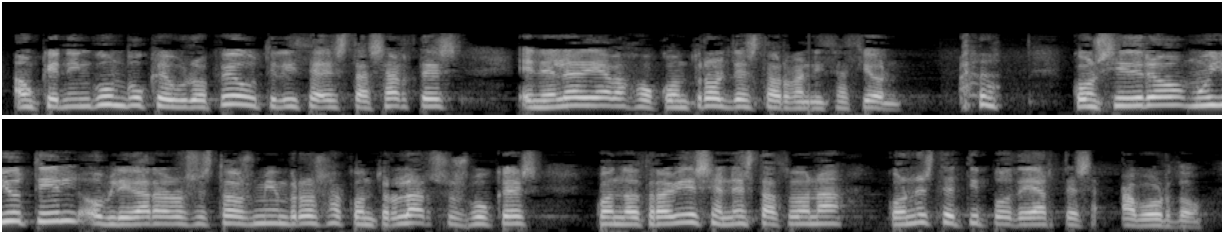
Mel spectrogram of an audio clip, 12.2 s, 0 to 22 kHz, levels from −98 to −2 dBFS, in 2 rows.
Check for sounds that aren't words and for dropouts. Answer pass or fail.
fail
